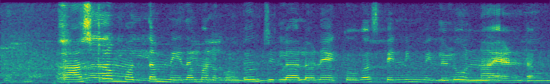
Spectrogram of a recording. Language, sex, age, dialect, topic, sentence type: Telugu, female, 25-30, Central/Coastal, agriculture, statement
